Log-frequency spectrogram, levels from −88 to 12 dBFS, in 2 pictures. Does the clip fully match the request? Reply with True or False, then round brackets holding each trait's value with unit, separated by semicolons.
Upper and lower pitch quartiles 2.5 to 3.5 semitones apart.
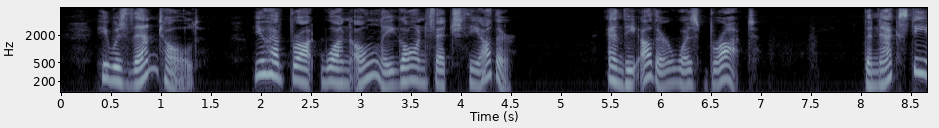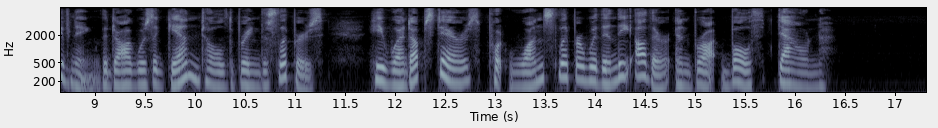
False (4.6 semitones)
